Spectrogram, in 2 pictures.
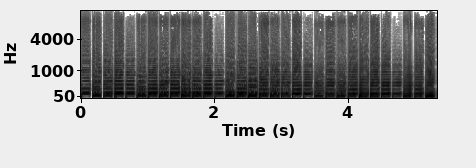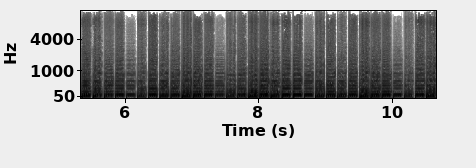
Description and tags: The same sequence as rancidarp, with more effects like chorus and delay.
arp, saw, rancid, synth, extraneous, weird, sequence, strange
